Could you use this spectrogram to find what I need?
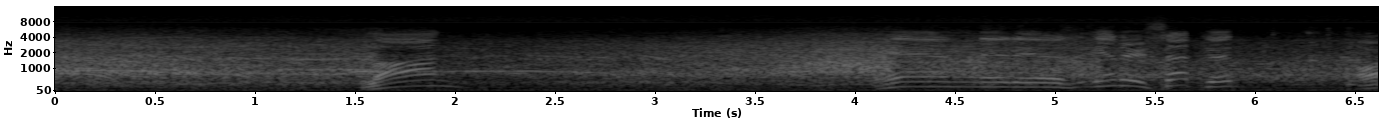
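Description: A large crowd roars in a stadium.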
